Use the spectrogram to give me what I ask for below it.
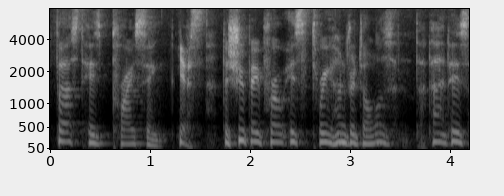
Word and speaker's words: Kype: that word KYPE and you're going to want to pronounce it KYPE. But by now, I've said it so many times, you know that the correct way to pronounce the name of this shoe is KYPE PRO.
